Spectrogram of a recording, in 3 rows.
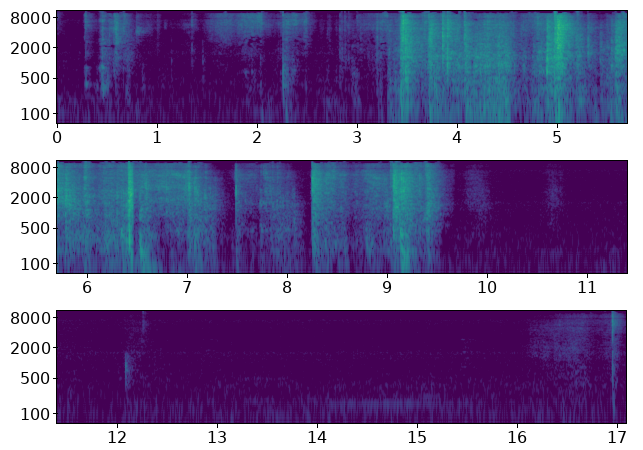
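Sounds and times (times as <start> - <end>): plastic wrap rustling and crinkling: 3.0 - 9.6.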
